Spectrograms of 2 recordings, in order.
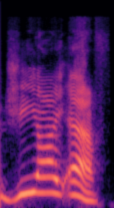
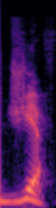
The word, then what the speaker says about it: GIF: The creator of the GIF, Steve Wilhight, said the official pronunciation of it is GIF with the J sound.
